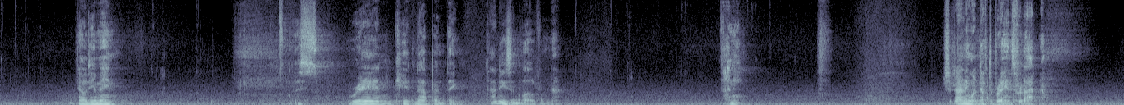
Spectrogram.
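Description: A second man answers in a low, calm voice, close by.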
